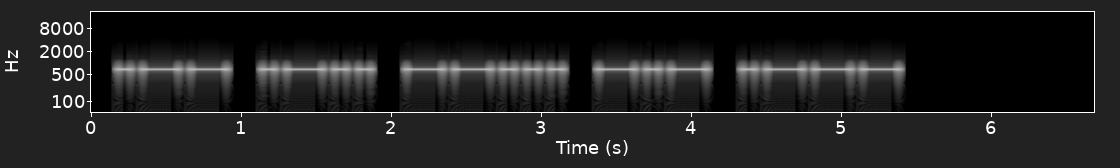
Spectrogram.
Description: Morse code, heard as a keyed tone, about 15 wpm, 700 Hz. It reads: WL7KJ
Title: USA Callsign DE Callsign - 5 Characters - 15wpm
